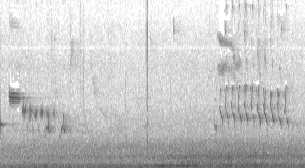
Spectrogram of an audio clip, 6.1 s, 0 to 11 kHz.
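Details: Eastern towhee in Oxford, Mississippi, on the morning of 5 February 2020, cloudy with gentle rain at 50°F, gives two bright song phrases, each with opening notes and then a quick, even trill, over rain hiss and a low rumble.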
